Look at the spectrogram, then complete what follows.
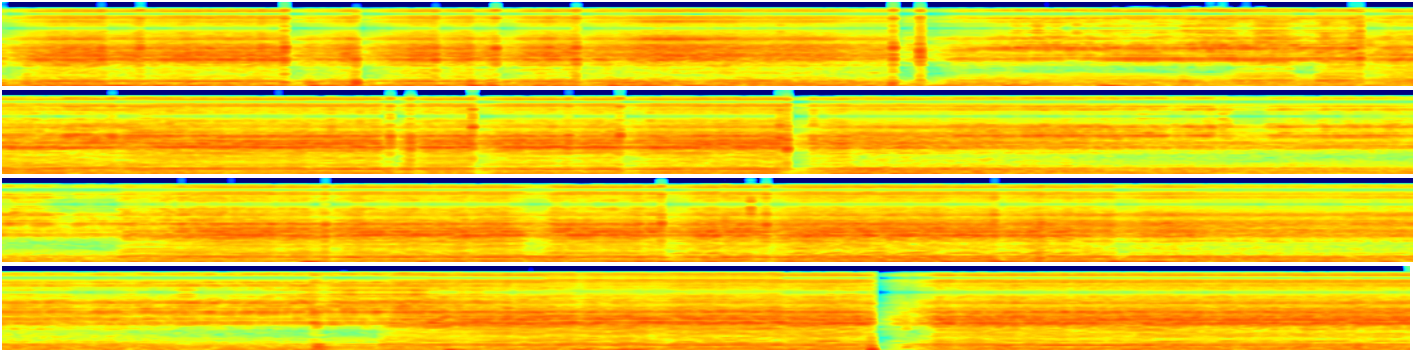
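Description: Motocross bike engine at race pace, heard from on board, its revs rising and falling repeatedly as the rider works the throttle and changes gear.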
